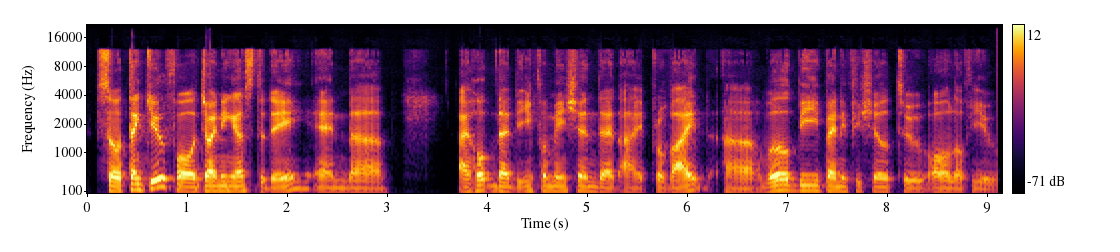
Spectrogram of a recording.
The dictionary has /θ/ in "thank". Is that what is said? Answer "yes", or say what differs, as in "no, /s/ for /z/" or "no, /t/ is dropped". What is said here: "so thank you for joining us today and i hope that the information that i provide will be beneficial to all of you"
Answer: no, /t/ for /θ/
